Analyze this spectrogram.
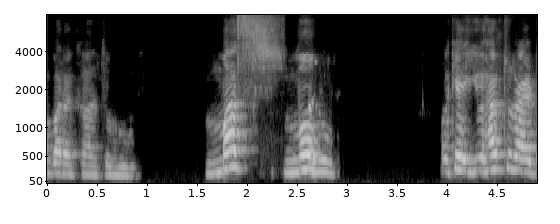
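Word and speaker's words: ما اسمك: होगी तो मैं कहूंगा मस्मुकी, तुम्हारा नाम क्या है लड़की। लेकिन इन दोनों को खत्म करो, आप सिंपली बोलो मस्मुक, तुम्हारा नाम क्या है। ये जो दो अलिफ हैं, ये दोनों अलिफ साइलेंट, खत्म।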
